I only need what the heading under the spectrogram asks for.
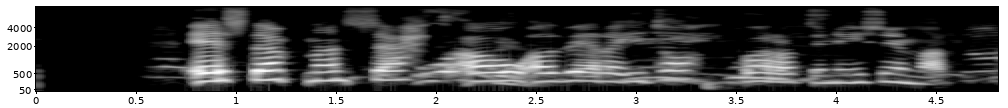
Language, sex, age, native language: Icelandic, male, 11, Icelandic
